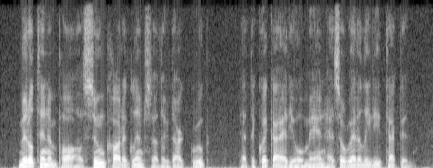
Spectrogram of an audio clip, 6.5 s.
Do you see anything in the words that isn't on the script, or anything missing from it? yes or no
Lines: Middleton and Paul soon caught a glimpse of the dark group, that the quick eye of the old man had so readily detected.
no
